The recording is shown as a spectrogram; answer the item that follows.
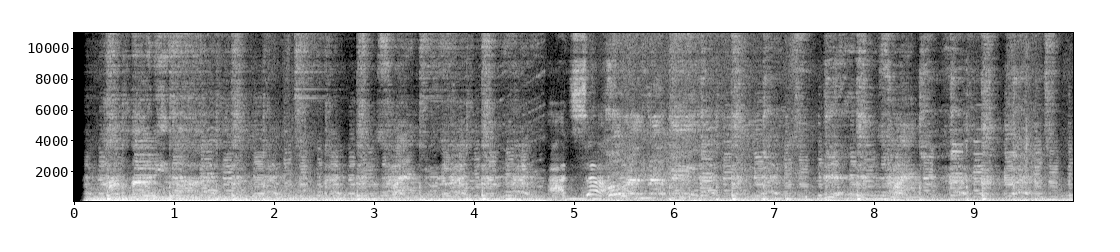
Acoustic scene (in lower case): car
